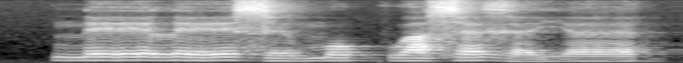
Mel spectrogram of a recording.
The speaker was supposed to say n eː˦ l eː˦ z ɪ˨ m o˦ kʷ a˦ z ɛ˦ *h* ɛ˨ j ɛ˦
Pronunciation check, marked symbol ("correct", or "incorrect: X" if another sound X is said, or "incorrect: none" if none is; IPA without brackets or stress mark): incorrect: ɣ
